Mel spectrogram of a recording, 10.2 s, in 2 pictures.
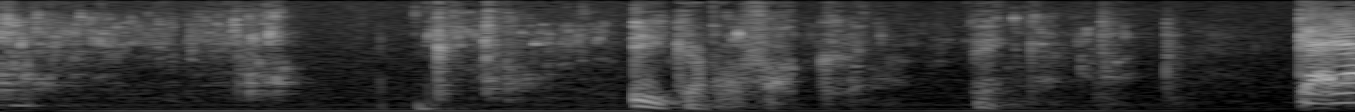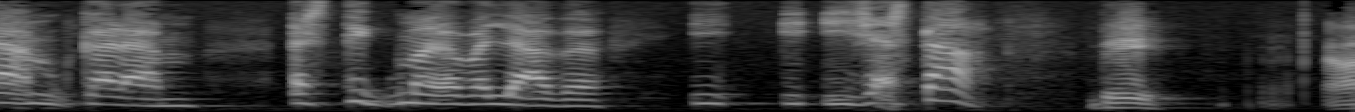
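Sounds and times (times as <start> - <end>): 
water poured into a cooking pot for soup: 0.0 - 4.4
speech: 2.4 - 3.9, 5.0 - 10.1.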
